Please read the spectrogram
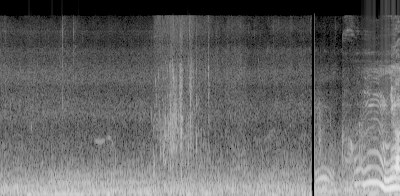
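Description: Water sloshing and dry reeds rustling as a man wades in a shallow marsh pool, with a louder splashing rustle for about a second some three seconds in, over a low steady rumble.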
